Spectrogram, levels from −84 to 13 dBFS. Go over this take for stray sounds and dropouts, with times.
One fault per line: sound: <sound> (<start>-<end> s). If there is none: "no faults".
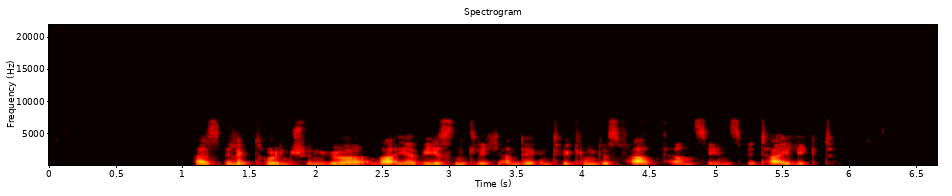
no faults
